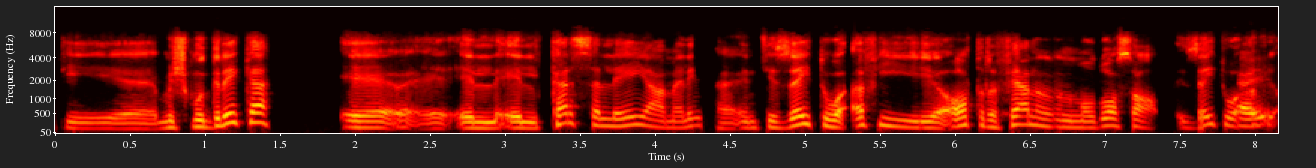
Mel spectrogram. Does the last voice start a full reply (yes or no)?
no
